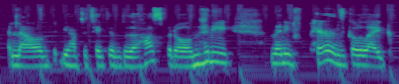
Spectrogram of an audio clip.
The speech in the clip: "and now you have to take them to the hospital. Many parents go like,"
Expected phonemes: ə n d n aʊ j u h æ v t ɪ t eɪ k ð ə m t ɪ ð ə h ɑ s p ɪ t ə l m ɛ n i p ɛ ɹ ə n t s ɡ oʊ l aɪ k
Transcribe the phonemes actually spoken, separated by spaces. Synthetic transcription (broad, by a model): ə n n aʊ j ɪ h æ f t ɪ t eɪ k ð ə m t ɪ ð ə h ɑ s p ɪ t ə n m ɛ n i p ɛ ɹ ə n t s ɡ oʊ l aɪ k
